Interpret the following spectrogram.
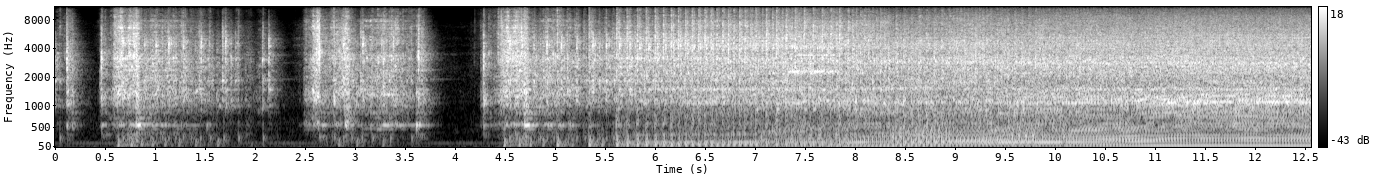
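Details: Small edger engine, after backing out the fuel mixture screw. Several pulls and sputters, then it catches and settles into a low, steady, even idle with no hunting, set via the drive control switch. Normal idle.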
